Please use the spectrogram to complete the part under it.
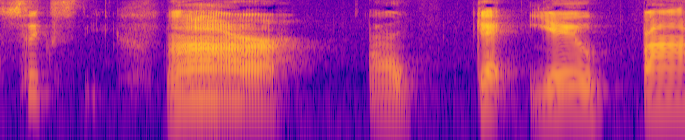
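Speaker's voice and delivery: ordinary delivery, nothing marked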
